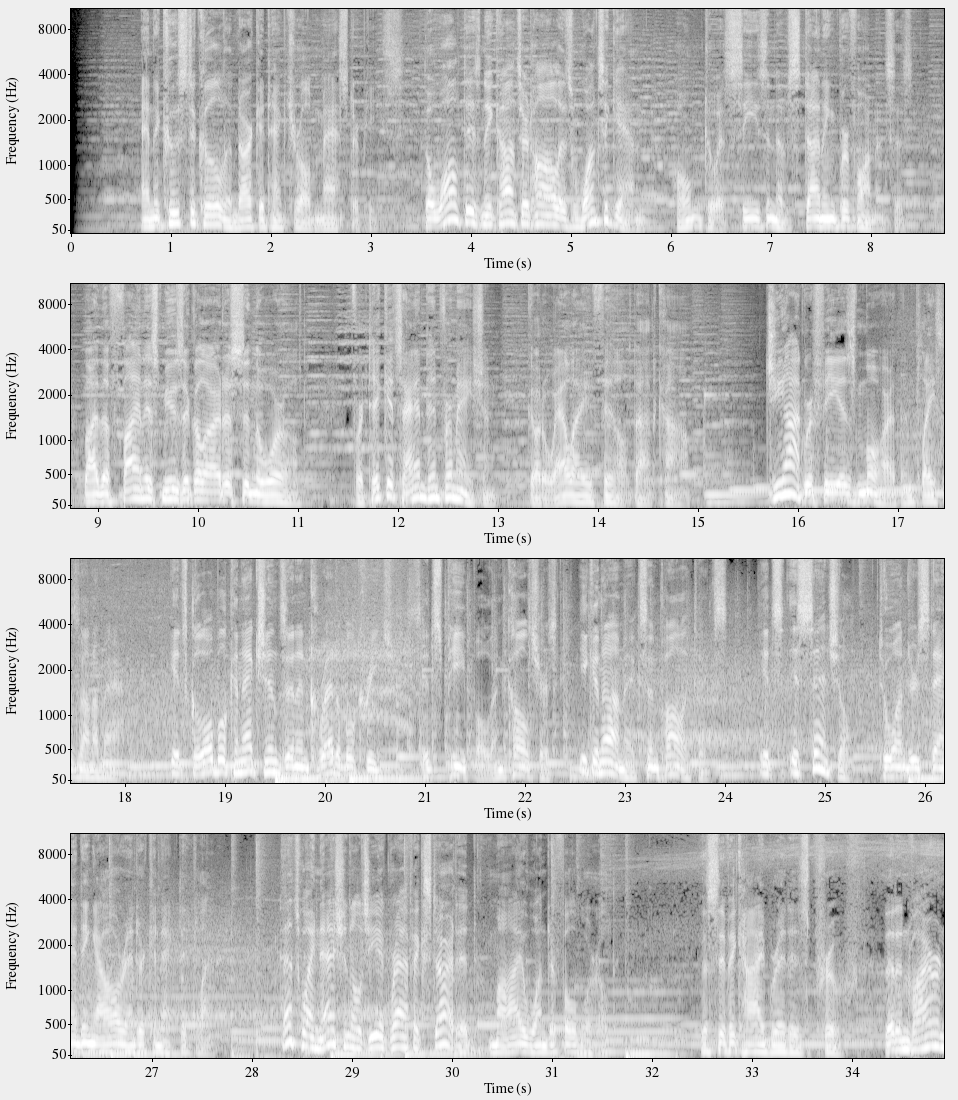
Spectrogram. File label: Cultivated Commercials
